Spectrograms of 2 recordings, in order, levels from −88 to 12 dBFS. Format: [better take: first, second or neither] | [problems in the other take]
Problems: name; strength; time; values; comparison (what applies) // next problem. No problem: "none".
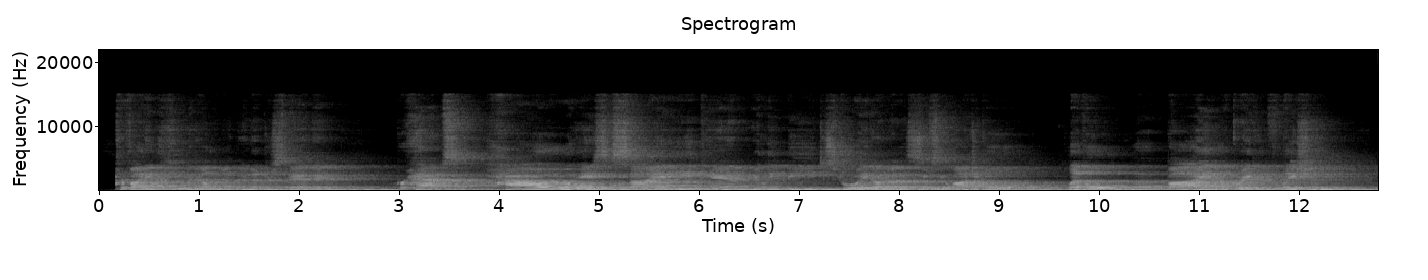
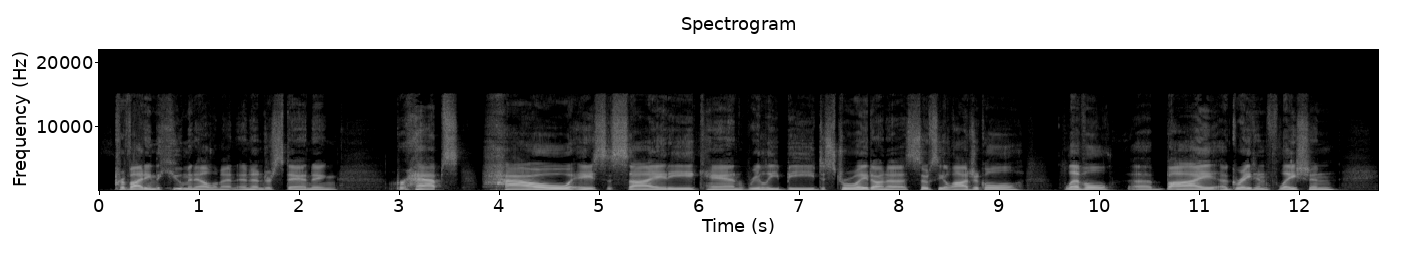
second | off-mic speech; far // room echo; noticeable; dies away in 2.7 s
